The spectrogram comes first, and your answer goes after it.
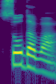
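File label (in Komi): сода ва, Komi, female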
